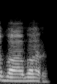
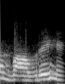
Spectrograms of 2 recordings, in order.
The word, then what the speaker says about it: वावरे: मेरा नाम वावरे है। हाँ, वावरे। बाबर है। मैं बेसिकली मैं महाराष्ट्र से हूँ। हाँ हाँ, ओके सर। वो होता है प्रोनाउंसिएशन में थोड़ा सा प्रॉब्लम वावरे में।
